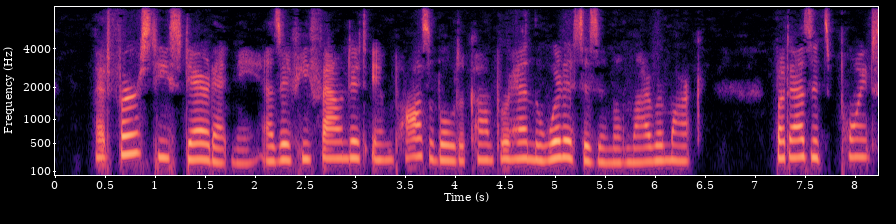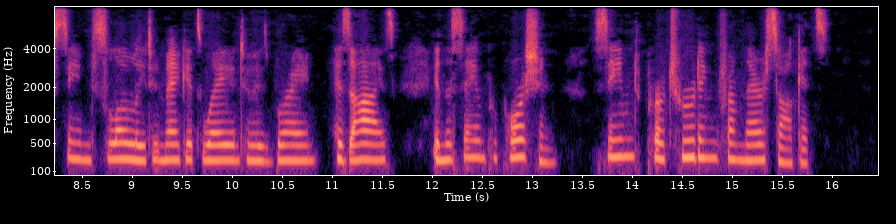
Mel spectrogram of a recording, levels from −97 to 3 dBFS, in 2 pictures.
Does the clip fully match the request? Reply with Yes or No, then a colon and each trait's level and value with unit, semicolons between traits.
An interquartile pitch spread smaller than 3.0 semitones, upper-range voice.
Yes: narrow, 2.4 semitones; high, 240 Hz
